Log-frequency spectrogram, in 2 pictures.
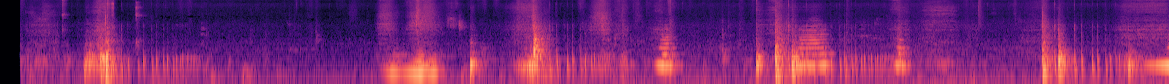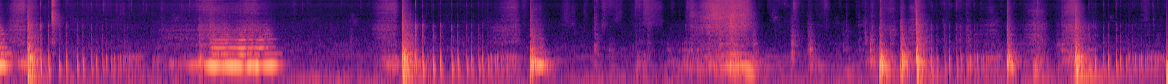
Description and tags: mesa golpe / hit table
knock, wood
